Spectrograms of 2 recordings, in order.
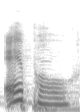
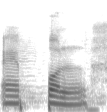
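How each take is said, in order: First: The p runs straight into l with no vowel. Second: A short vowel sound is heard between p and l. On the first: "apple without e" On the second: "apple dengan e"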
